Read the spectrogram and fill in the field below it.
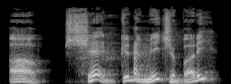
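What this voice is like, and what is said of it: Impression of a coworker's reaction. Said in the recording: “that's your impression of me.”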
